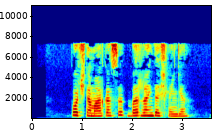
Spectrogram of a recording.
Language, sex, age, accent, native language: Uzbek, female, 18-24, Toshkent shahri, Uzbek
